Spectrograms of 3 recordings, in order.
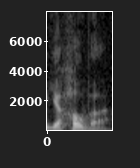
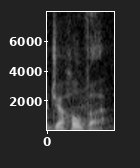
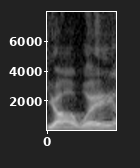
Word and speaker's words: Jehovah: us vowel points and we pronounce it I do yahovah or Jehovah I don't go with Yahweh I have no reason to depart from Jehovah and so what we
